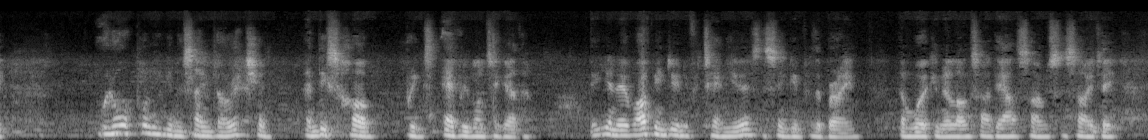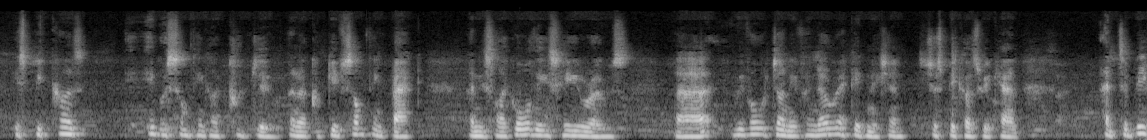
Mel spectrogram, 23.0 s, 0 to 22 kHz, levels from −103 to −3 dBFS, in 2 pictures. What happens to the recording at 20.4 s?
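Nothing goes wrong at 20.4 s; the audio plays through that moment intact, with no dropout, click or other fault.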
